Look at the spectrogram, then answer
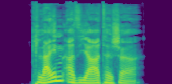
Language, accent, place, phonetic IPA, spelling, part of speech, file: German, Germany, Berlin, [ˈklaɪ̯nʔaˌzi̯aːtɪʃɐ], kleinasiatischer, adjective, De-kleinasiatischer.ogg
- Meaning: inflection of kleinasiatisch: 1. strong/mixed nominative masculine singular 2. strong genitive/dative feminine singular 3. strong genitive plural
